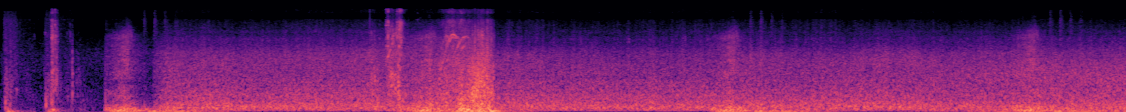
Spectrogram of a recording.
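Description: Wind rushes past a body falling through the air.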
